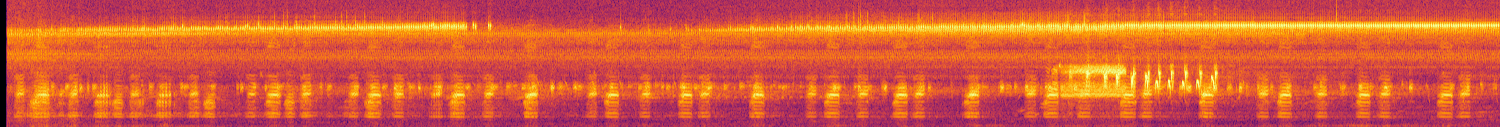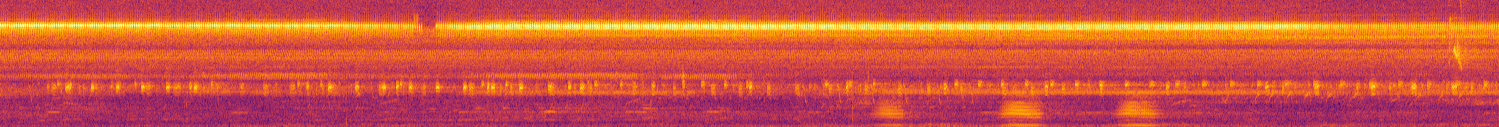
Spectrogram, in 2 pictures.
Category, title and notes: Sound effects > Animals
Wetland - Evening Pond at Hawk's Point Golf Course; Includes American Green Tree Frog, American Bullfrog, and Various Birds
Evening at Hawk's Point Golf Course at the pond where the calls of American green tree frog, American bullfrog, Canada goose, red-winged blackbird, and northern mockingbird are heard.
tree-frog, red-winged-blackbird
